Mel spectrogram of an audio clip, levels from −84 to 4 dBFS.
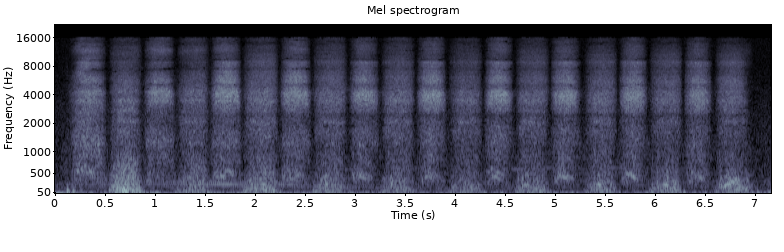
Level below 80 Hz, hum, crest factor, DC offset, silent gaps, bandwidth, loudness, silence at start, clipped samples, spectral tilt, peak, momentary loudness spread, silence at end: -44 dBFS; none; 18 dB; under 0.1%; none; 16 kHz; -30 LUFS; 0 s; under 0.1%; -1.5 dB/octave; -14 dBFS; 6 LU; 0 s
